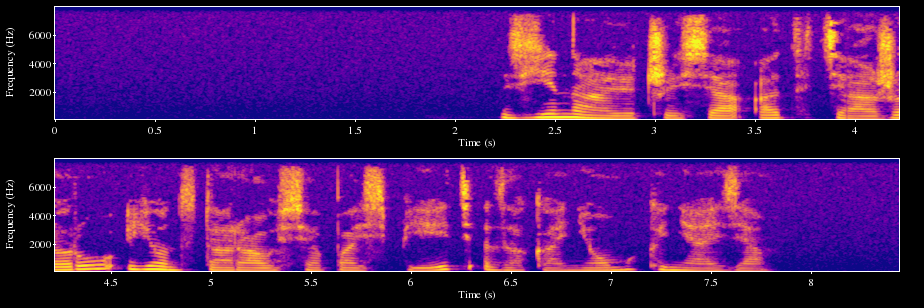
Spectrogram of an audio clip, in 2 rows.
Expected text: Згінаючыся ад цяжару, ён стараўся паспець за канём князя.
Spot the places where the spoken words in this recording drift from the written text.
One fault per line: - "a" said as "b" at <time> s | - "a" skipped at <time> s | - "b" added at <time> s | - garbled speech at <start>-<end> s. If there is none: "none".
none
